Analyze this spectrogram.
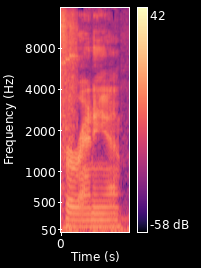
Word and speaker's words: Ferenia: the fair enough yeah it's pronounced perennia technically for any of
